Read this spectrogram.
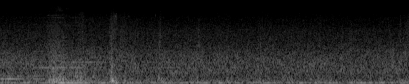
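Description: A waterfall roars nearby.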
